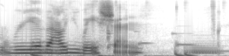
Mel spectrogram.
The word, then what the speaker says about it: re-evaluation: During this quiet weekend, Lon took time for re-evaluation. Reealation with a stress on the fifth syllable.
